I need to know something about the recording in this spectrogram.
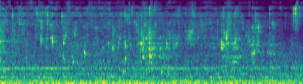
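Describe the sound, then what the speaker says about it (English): Water pours steadily into a pot already holding milk, a soft continuous splashing and trickling close by, fairly quiet, with no voices. "And I'll put some water in there as well."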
